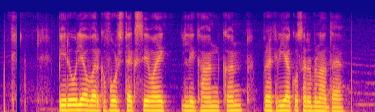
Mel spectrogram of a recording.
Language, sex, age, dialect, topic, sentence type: Hindi, male, 41-45, Garhwali, banking, statement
